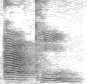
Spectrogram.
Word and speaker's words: apple: and unstressable look at the word apple and listen to the vowel sounds of the a apple and this word the stress syllable is the first syllable Apple now let's look at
